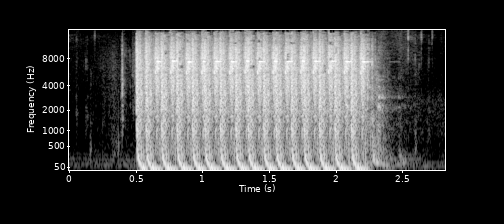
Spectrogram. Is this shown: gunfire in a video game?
yes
